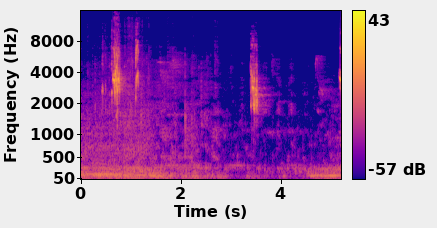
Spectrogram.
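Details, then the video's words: Budgie from Australia uttering a few isolated sharp, scratchy chirps spaced a second or more apart, against a constant low rumbling hum. "Budgie chirping sound"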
